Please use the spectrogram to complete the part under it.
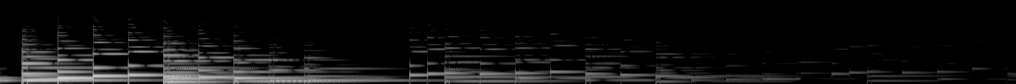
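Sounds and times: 
lute piece: 0.0s - 5.8s.

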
